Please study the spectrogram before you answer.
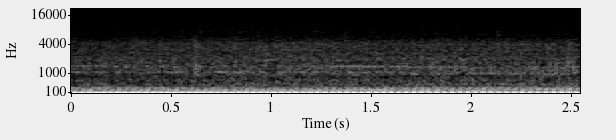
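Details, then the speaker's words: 200k-mile Saab 9-5 Aero after cracked center muffler was cut out and straight-piped, heard walking from front toward rear: deep steady rumble with even exhaust pulse; normal idle. "all right here we are from the front sounds great and as you walk towards the back"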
